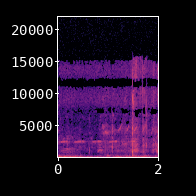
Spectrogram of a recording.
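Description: Open-air ambience on a cricket field with a low rumble and faint distant voices. A single sharp knock comes about one and a half seconds in, as bat meets ball on the delivery.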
